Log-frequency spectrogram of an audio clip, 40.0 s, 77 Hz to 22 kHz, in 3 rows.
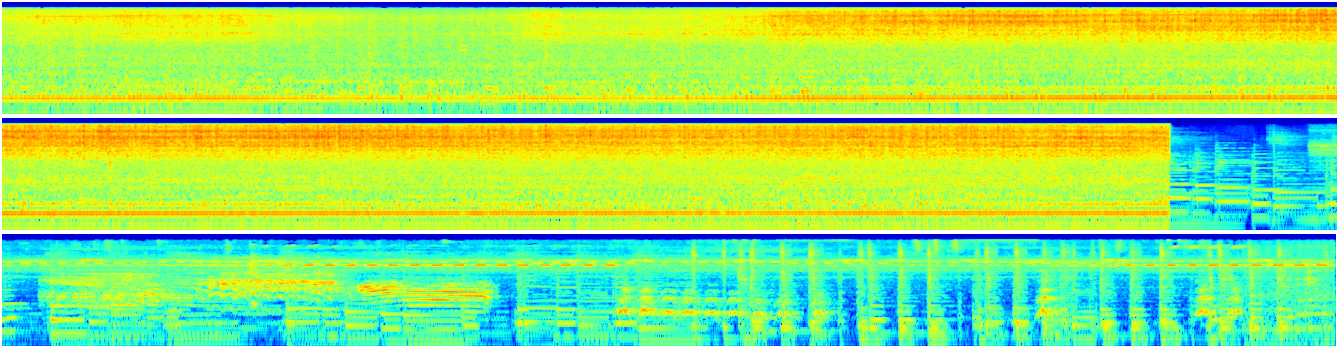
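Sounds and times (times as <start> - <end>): truck engine droning: 0.0 - 25.1, 26.4 - 40.0.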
